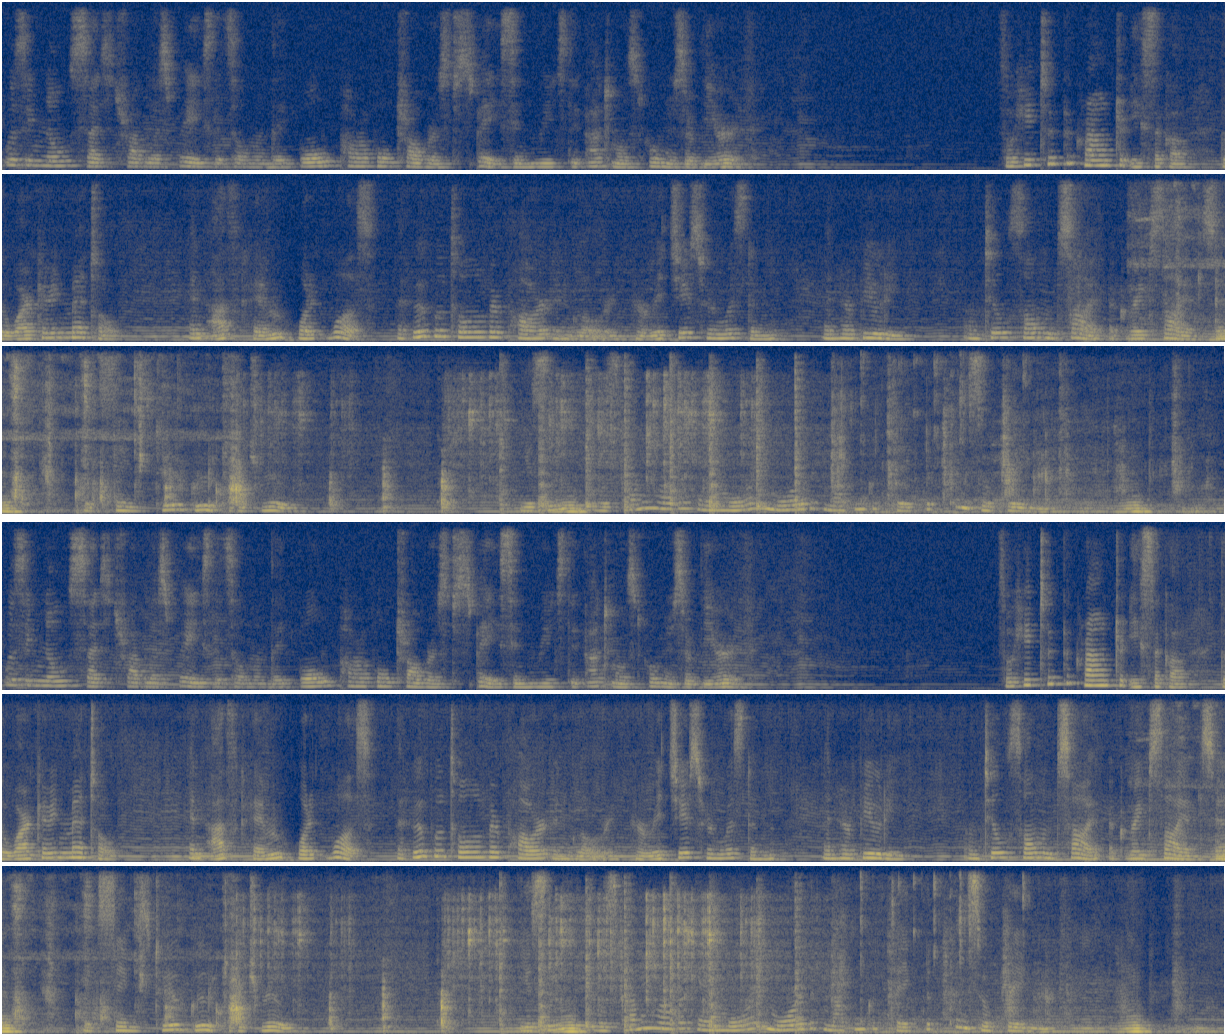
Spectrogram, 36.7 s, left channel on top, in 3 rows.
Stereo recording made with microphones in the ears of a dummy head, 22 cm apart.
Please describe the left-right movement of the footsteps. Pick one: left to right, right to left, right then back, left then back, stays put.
right then back.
